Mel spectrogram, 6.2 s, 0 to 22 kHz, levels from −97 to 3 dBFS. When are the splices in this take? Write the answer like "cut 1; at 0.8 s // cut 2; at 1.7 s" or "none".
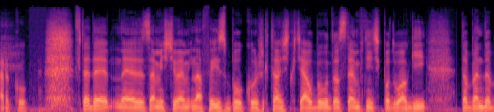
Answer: cut 1; at 2.4 s // cut 2; at 3.3 s // cut 3; at 3.6 s // cut 4; at 4.8 s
